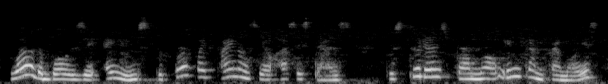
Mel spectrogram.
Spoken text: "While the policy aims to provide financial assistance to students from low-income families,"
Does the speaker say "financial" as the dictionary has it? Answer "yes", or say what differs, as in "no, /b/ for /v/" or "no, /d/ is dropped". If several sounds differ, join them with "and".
no, /s/ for /ʃ/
